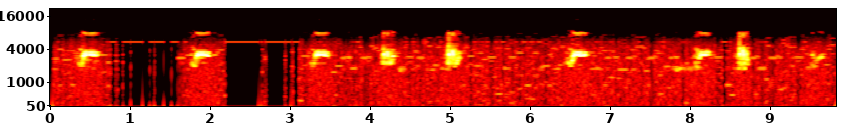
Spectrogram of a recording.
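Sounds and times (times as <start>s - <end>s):
juvenile bird calls and songs: 0.2s - 0.7s, 1.7s - 2.1s, 3.2s - 5.2s, 6.4s - 6.8s, 7.7s - 9.8s.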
